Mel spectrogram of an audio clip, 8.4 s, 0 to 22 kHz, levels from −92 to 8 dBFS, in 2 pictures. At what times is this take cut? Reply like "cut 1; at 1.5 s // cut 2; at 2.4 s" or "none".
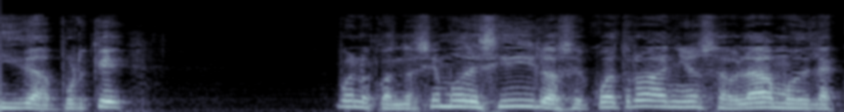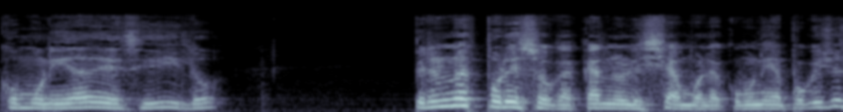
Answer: none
